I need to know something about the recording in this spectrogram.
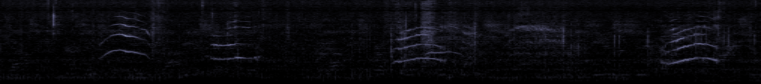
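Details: Ragdoll kittens raised at a home cattery in central Kansas, kept without cages, mew repeatedly: short, high, arched calls rising then falling, about five over several seconds, with faint soft speech and room noise behind.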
